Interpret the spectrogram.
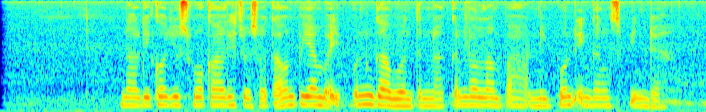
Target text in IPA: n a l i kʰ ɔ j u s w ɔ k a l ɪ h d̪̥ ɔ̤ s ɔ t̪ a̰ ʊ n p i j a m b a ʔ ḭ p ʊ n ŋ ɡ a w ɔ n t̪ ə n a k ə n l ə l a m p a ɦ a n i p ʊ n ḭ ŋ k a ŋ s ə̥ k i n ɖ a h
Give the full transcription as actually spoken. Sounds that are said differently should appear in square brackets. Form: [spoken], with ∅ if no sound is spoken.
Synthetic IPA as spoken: n a l i [k] ɔ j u s w ɔ k a l ɪ h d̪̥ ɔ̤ s ɔ t̪ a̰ ʊ n p i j a m b a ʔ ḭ p ʊ n ŋ ɡ a w ɔ n t̪ ə n a k ə n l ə l a m p a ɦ a n i p ʊ n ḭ ŋ k a ŋ s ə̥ [p] i n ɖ a h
